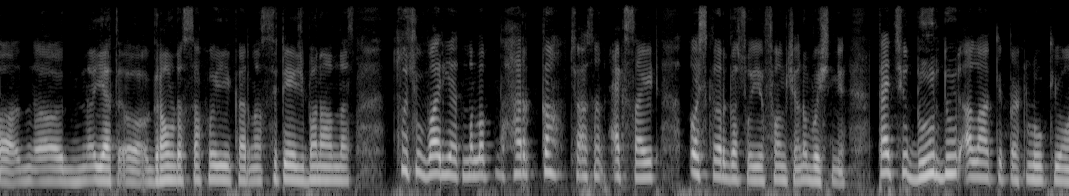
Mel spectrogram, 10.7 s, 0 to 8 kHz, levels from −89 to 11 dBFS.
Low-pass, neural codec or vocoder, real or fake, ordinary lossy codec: 7.2 kHz; codec, 16 kHz, 4 kbps, FreqCodec, larger model; fake; none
